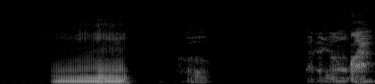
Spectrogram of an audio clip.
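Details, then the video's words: Sleeping dog snoring loudly, a deep rattling snore with layered harmonics, then a softer breath and another rough, hissing snore, repeated within about four seconds over a faint steady hum. "Dog roncador/ cachorro roncando mais que humano"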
